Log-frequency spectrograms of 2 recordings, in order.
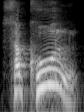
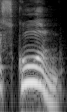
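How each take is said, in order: First: सखूल with an aspirated kh, the wrong way; mock mistake, सखूल; wrong pronunciation. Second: स्कूल said plainly with no aspiration; स्कूल, h silent; correct pronunciation. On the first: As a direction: say सखूल breathing out hard on the kh. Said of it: "सखूल क्यों बोलते हैं कई लोग". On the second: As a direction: say स्कूल with a clean unaspirated k. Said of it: "हम बोलेंगे स्कूल". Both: Shown as a demonstration.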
